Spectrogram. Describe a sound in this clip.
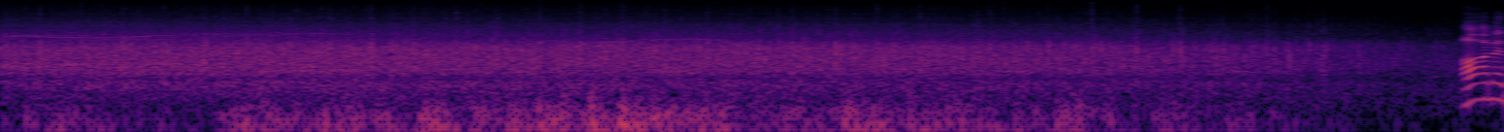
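A large crowd claps and cheers loudly, then fades.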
